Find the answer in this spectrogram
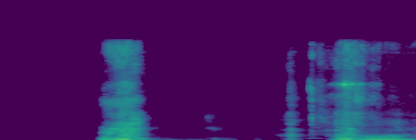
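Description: Short non-word vocal sounds from a person: a brief cough-like burst about half a second in, then a low voiced sound near the end.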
